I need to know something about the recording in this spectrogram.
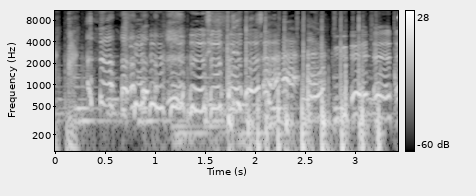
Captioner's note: both laughing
